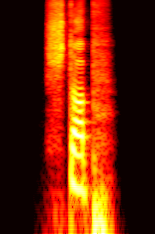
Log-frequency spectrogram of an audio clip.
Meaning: stop, stoppage (interruption or halt of anything)
- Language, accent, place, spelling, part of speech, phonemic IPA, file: German, Germany, Berlin, Stopp, noun, /ʃtɔp/, De-Stopp.ogg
